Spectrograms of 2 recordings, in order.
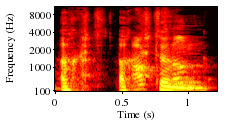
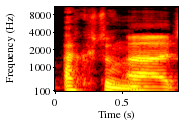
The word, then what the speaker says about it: Achtung: Edward Dragansky writes, Achtung, is that how you say it? Achtung? – Achtung. Achtung.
